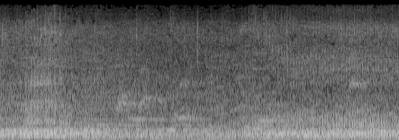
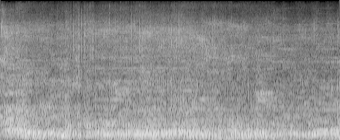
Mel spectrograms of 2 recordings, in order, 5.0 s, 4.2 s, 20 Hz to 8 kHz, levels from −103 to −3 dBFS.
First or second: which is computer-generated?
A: second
